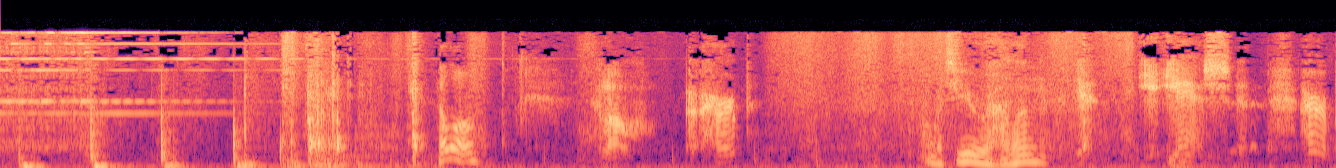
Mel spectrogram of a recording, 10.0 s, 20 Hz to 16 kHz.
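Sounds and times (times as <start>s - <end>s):
telephone bell ringing: 0.0s - 4.0s
speech: 3.3s - 3.7s, 7.0s - 8.0s, 8.8s - 10.0s.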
